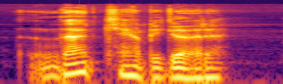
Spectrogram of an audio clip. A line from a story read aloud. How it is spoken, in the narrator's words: he said, his voice showing fear now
